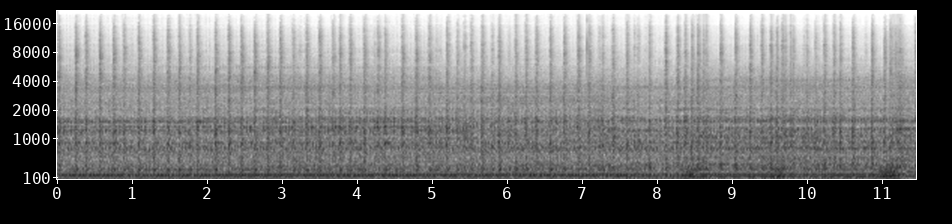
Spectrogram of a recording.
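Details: Planeta 4 two-stroke motorcycle engine after repair, all-original Soviet parts: quick even popping idle holding steady with no misses or rattles; normal idle.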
